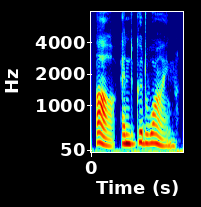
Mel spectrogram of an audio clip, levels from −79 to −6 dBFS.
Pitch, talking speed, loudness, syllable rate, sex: 175 Hz, 175 wpm, -16 LUFS, 3.6 syllables/s, female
